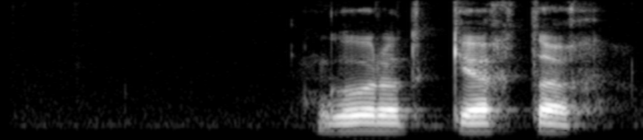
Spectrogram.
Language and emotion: Russian, neutral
